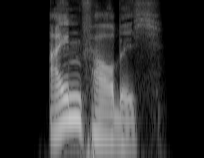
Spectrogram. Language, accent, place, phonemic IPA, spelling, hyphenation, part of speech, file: German, Germany, Berlin, /ˈaɪ̯n.ˌfaʁ.bɪç/, einfarbig, ein‧far‧big, adjective, De-einfarbig.ogg
- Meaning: monocolor/monocolour, unicolor/unicolour, unicolored, monochromatic, monochrome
